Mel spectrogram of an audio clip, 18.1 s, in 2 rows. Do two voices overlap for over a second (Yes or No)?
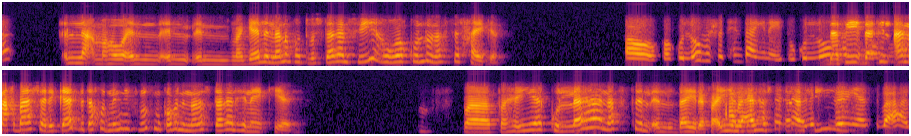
Yes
